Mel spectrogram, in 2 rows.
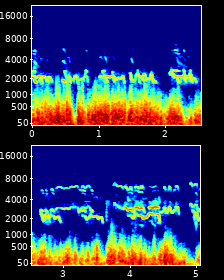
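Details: Five common kestrel chicks in a Hungarian nest box at Tiszalök beg while the mother feeds them breakfast, June 26, 2024: quavering, warbling calls repeat rapidly and climb higher later, over heavy low scuffling from the nest.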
